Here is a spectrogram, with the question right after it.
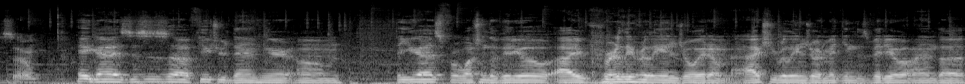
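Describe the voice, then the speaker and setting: Amid noticeable background noise and audible room echo, a man with a very deep, low pitch talks at a moderate pace. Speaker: gaming YouTuber reviewing a music album. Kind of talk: casual video commentary. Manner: monotone; halting, many repeats and fillers.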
